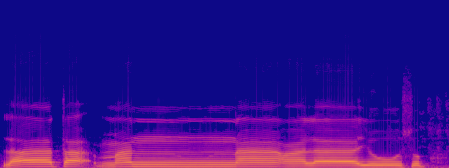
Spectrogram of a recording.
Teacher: Ada yang namanya ismam. Ismam itu adalah bibir ke depan mencucu, di tengah mendengung sebagai isyarat bunyi dhammah.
